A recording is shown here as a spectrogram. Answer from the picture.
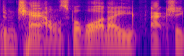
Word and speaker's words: Chao: Yeah, cuz it's like they're like it's meant to be chaos cuz they're chaos emeralds. But the S is meant to be like the pluralization of them. So they're chows.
